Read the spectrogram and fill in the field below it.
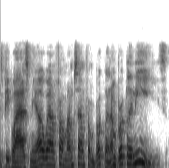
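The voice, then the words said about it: New York Brooklyn accent. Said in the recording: “I think folks now can kind of hear the New York accent. ... You mean my Brooklyn accent?”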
